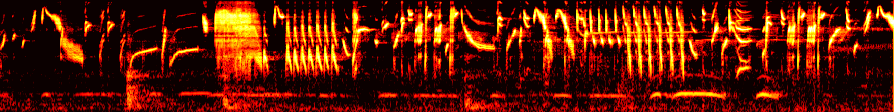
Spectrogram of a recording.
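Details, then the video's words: European goldfinch and canary hybrid in full song: rising whistles, a buzzy rasp, then long stretches of quick trills and twittering notes at high pitch. "καρδερινοκαναρο κελάηδημα (European Goldfinch carduelis mule singing)"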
